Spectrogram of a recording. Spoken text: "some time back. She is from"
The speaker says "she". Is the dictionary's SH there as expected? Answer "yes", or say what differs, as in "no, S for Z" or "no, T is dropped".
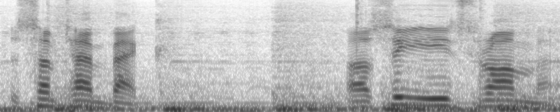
no, S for SH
